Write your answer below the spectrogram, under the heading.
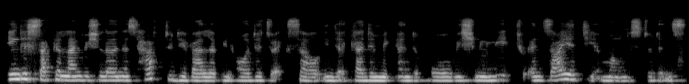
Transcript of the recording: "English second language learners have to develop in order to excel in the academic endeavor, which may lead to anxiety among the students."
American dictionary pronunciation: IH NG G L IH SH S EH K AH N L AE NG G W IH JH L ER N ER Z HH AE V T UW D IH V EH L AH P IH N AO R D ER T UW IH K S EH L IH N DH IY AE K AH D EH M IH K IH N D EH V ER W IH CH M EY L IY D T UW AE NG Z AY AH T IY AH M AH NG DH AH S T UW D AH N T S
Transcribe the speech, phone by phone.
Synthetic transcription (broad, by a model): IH NG G L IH SH S EH K AH N L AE NG G W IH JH L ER N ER S HH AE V T UW D IH V EH L AH P IH N AO D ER T UW IH K S EH L IH N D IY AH K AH D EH M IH K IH N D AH P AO W IH CH M EY L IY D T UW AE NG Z AY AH T IY AH M AH NG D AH S T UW D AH N T S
